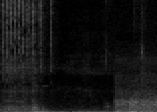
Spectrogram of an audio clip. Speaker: so just to make sure that the oil gets into those links and really makes the chain nice and smooth, and you can hear that it's running so much quieter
